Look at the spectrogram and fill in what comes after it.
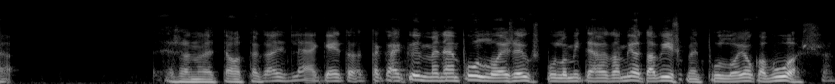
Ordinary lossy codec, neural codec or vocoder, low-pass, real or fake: Opus, 24 kbps; vocoder, 44.1 kHz, 128 mel bands, Pupu-Vocoder; 14.4 kHz; fake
